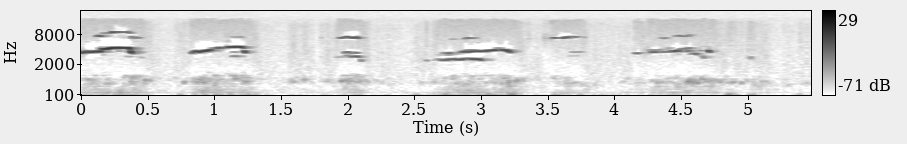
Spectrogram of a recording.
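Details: At a Dade County bald eagle nest on 22 April 2023, during a fish delivery and eaglet feeding, scattered short, high whistled chirps come in a loose irregular series over low muffled rumbling.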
